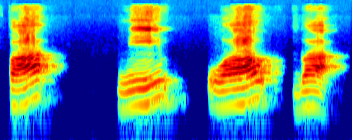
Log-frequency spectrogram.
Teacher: இந்த நான்கு எழுத்துக்களும் உதட்டின் எழுத்துக்கள் உதட்டிலிருந்து வெளியாகக்கூடிய எழுத்துக்கள்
